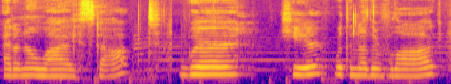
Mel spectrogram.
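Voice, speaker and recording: Over music in the background, a woman whispers quietly at a fairly slow pace. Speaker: vlogger. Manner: quiet, near-whispering delivery; shy, scattered.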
